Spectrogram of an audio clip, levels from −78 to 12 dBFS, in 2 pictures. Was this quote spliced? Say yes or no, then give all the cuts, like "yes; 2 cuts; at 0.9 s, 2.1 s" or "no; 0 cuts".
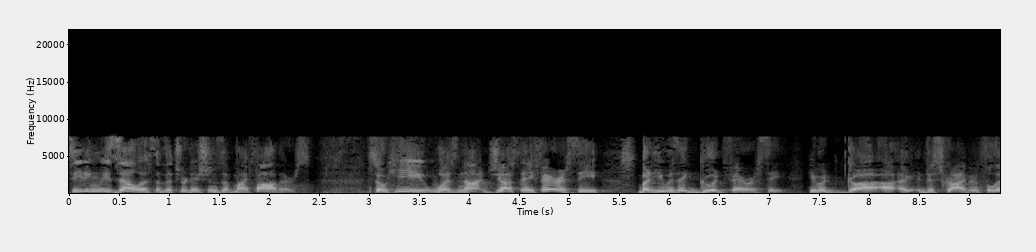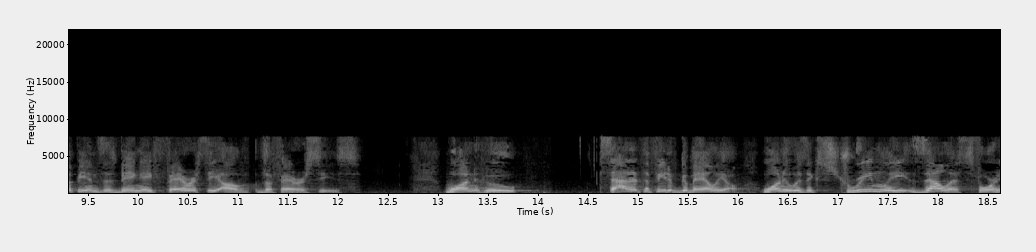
no; 0 cuts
